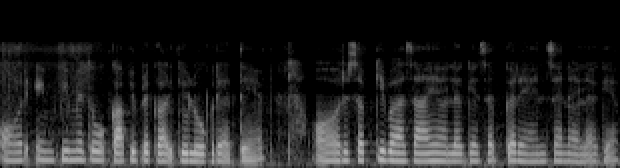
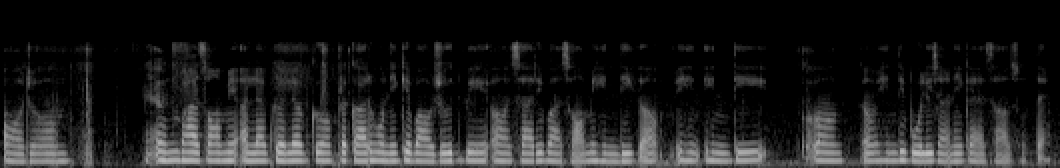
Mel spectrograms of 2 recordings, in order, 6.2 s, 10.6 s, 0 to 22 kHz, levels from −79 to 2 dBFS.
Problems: background sounds at intervals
